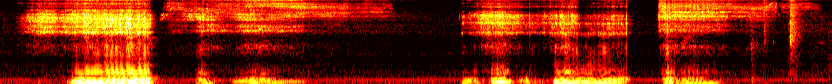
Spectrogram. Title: Cane Corso Snoring Competition. Кане-корсо, конкурс на самый лучший храп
